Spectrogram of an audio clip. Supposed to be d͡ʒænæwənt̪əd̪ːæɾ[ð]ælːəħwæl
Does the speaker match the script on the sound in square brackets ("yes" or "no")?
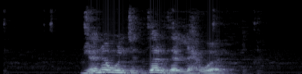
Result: yes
